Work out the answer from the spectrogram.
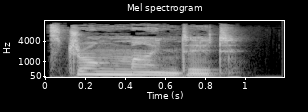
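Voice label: "strong minded", British English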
